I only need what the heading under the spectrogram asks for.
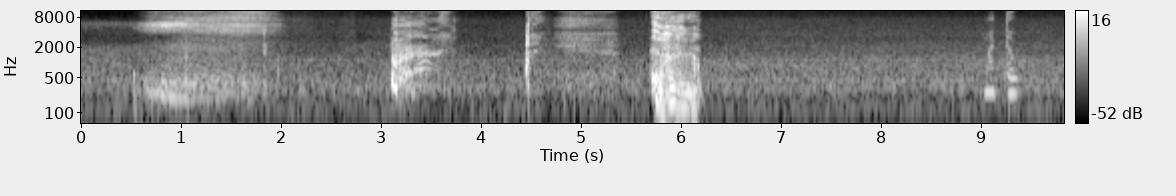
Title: Wheezing laugh is so hard my throat hurts ong don’t mind my cough either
